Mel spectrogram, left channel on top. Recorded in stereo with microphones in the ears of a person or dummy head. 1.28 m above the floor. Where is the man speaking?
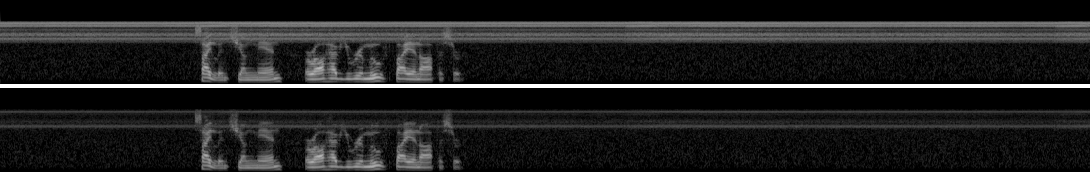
15° left (ahead or behind).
